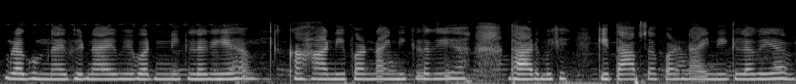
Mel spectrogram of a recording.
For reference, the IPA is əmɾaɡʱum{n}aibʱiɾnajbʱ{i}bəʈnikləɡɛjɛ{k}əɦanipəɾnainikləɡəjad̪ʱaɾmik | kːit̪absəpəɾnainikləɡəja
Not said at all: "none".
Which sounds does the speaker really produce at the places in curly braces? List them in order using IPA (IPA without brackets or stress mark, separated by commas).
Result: n, i, k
